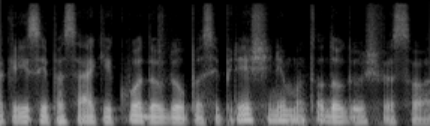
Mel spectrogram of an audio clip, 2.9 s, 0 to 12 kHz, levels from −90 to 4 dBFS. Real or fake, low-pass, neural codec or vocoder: fake; 10.8 kHz; codec, 24 kHz, 0.9 kbps, DualCodec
